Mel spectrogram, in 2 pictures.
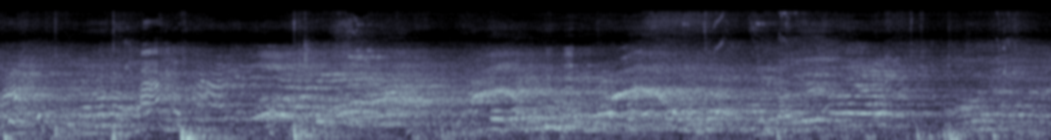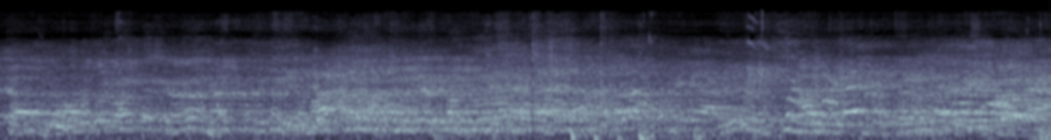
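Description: Children and teenagers shout and laugh excitedly in a large echoing hall.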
